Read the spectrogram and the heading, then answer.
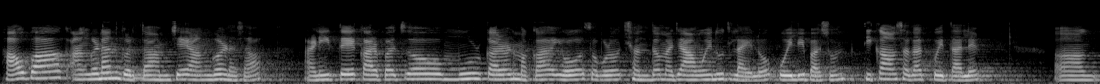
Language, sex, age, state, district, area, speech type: Goan Konkani, female, 18-30, Goa, Bardez, urban, spontaneous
